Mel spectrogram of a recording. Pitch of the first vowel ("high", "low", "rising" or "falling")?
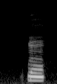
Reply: high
